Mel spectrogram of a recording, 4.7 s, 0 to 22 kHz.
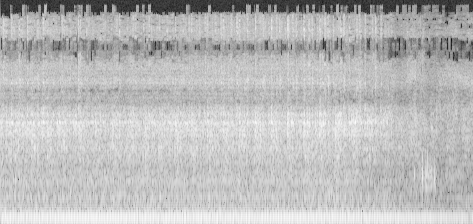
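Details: BMW M50 2.6 stroker engine at idle: dull fairly regular knock about three per second under the exhaust drone; engine knock, cause unknown.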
